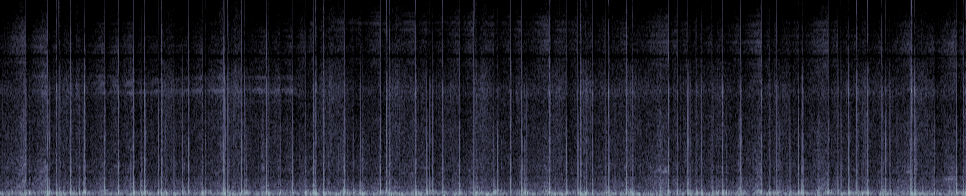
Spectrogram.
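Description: Aerial firework shells bursting in a dense, unbroken barrage: many bangs and cracks a second over a continuous low din.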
